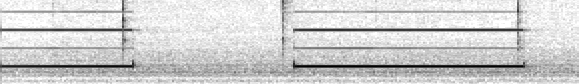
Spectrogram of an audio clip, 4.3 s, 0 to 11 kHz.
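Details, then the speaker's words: Boiler control board (Beretta, Riello, Carrier, error A01) relay test: good relay, 24 V DC coil powered, multimeter continuity beep sounds twice showing contacts close. "реле в порядке, есть другой метод их проверки."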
